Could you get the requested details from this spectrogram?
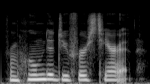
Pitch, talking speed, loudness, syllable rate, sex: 205 Hz, 280 wpm, -15 LUFS, 5.3 syllables/s, female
